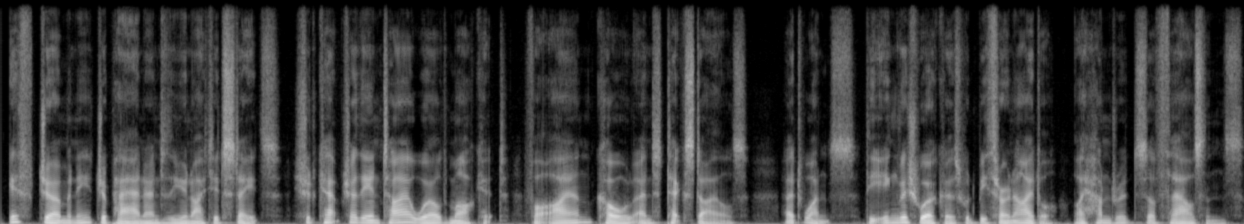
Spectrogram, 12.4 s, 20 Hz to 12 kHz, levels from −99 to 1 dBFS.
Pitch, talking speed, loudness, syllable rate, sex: 100 Hz, 150 wpm, -21 LUFS, 4.4 syllables/s, male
